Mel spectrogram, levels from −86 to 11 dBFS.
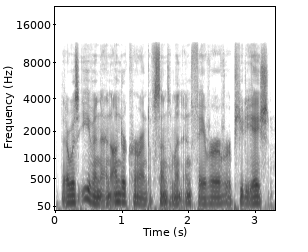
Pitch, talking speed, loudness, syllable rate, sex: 95 Hz, 200 wpm, -19 LUFS, 7.1 syllables/s, male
